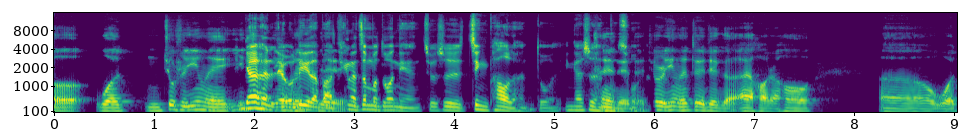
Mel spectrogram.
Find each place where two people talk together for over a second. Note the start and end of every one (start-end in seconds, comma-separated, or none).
1.8-3.0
